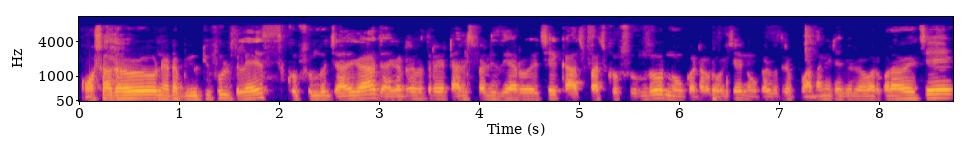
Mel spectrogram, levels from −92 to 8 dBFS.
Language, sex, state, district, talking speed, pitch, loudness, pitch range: Bengali, male, West Bengal, North 24 Parganas, 190 wpm, 130 Hz, -16 LUFS, 120-140 Hz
